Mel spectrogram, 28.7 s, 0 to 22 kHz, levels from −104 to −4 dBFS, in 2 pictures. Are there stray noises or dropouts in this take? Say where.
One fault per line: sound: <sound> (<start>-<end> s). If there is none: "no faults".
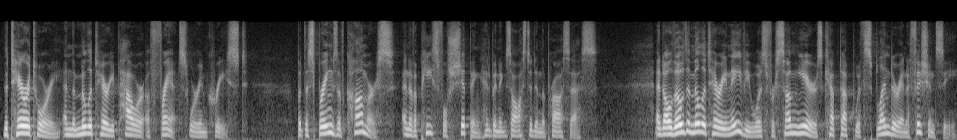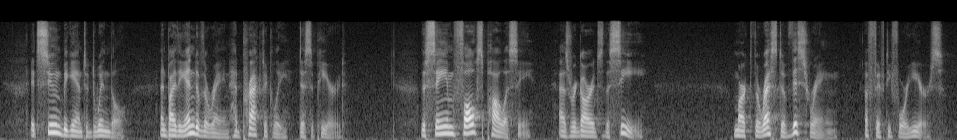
no faults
